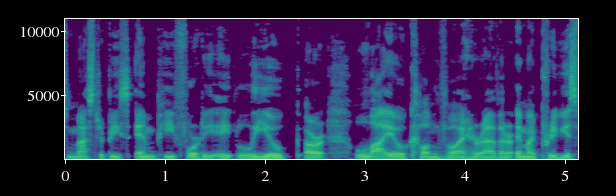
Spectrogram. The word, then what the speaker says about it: Lio Convoy: the upcoming transformers masterpiece MP 48 leo our lyle convoy her either in my previous video when i was talking about this guy when the initial pictures first came out I called him leo convoy but I've since found out that it's actually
